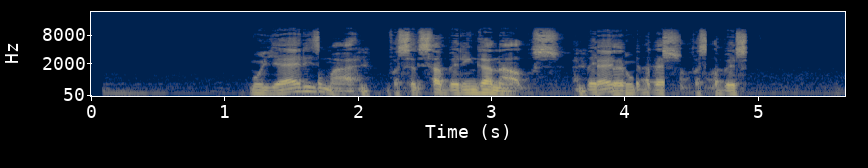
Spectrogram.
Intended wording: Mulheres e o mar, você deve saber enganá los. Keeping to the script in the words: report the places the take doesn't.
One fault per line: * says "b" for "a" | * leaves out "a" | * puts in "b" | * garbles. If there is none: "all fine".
* leaves out "e"
* leaves out "deve"
* garbles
